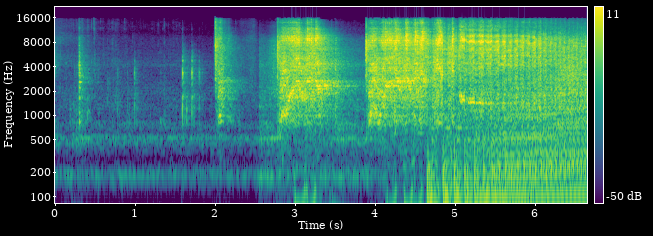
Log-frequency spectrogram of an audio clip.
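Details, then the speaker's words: 1979 Honda CX500 twin, half-converted cafe racer, non-running: fires on fuel squirted in while cranking, runs lumpy and uneven on one cylinder; spark present on both, so fault judged fuel related, carbs suspected. "I didn't burn that other plug out. It would have it running on both cylinders. So it's obviously fuel related."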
